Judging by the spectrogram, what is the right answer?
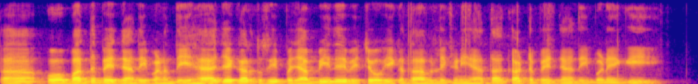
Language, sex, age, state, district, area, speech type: Punjabi, male, 45-60, Punjab, Fatehgarh Sahib, rural, spontaneous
